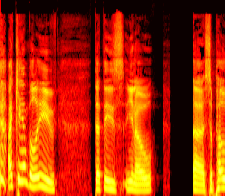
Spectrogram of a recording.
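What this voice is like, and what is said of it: Usual voice. Nothing is said of it.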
